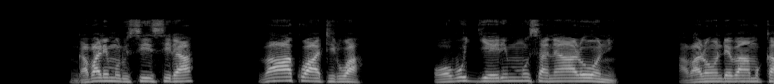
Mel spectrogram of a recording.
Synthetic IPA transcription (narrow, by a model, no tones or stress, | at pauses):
ŋɡaβalimulusiːsiɾa | βakwaːtiɾwa | oβuɟːe̞ːɾimːusanaːlo̞ːnḭ | a̰βalo̞ːnde̞βaːmuk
